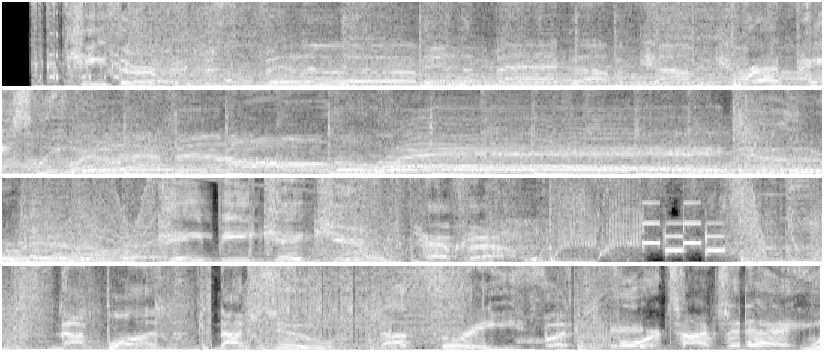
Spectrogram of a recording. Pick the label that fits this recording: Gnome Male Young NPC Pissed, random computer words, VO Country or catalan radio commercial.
VO Country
